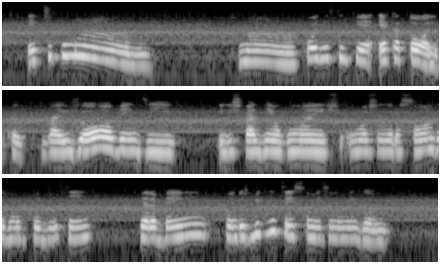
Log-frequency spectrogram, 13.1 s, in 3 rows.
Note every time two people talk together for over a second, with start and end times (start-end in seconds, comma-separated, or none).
none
